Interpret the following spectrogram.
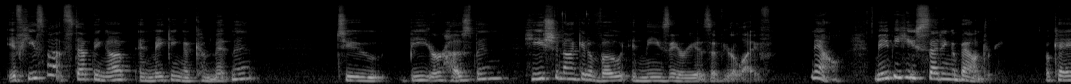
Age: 40-59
